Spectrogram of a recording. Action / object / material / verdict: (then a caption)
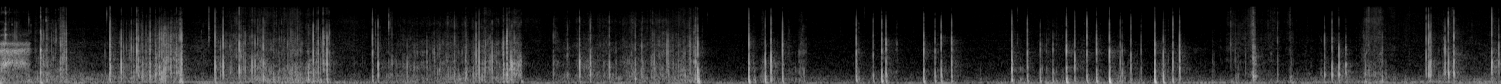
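tap / soft-sided textured vinyl cosmetic pouch / vinyl / none. Long nails tap and scratch the textured surface of an iridescent holographic faux-croc vinyl cosmetic pouch, which is hollow and soft-sided. Many quick, dry clicks and crinkly scrapes come in uneven bursts over a low, soft background.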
